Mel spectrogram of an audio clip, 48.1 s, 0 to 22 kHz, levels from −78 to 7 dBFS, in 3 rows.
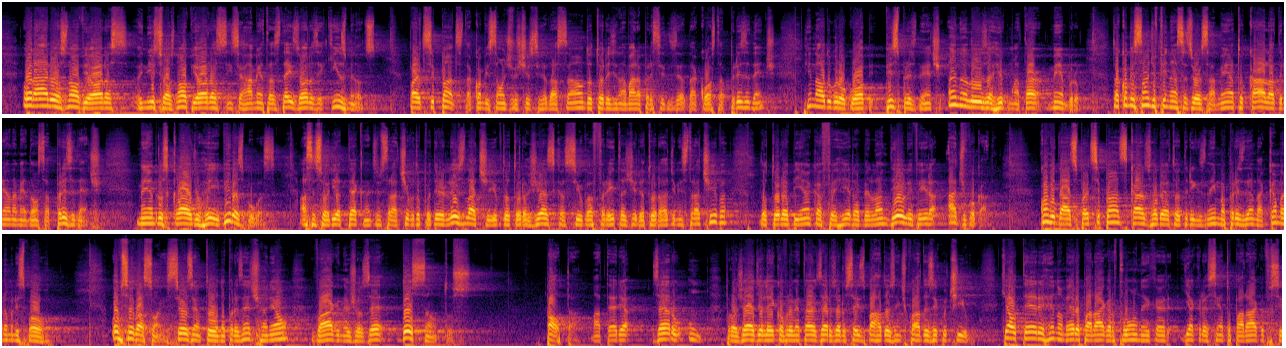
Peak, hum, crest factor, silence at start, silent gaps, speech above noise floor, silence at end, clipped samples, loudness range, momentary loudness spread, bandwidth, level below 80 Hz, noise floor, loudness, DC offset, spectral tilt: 0 dBFS; none; 8 dB; 0.25 s; none; 35 dB; 0 s; 0.2%; 3 LU; 9 LU; 19.5 kHz; -30 dBFS; -44 dBFS; -9 LUFS; under 0.1%; -5.5 dB/octave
